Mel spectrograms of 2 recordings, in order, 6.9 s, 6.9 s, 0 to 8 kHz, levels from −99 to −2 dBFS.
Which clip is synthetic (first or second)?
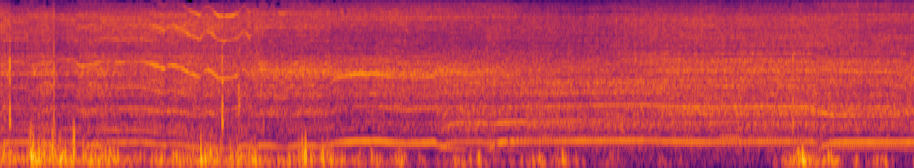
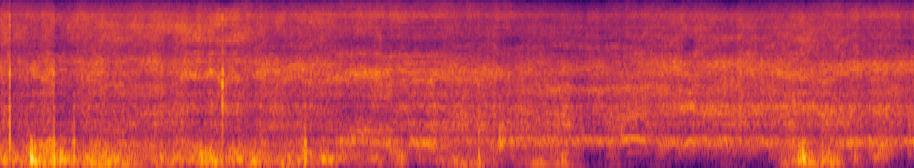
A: second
